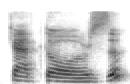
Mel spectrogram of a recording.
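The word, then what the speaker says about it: quatorze: Ctors cattors.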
